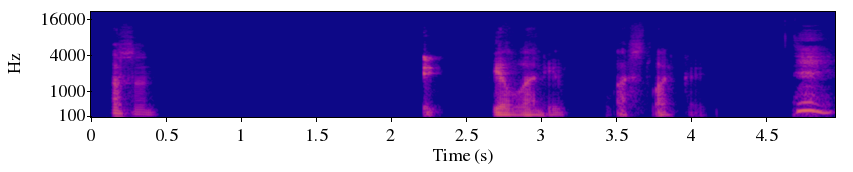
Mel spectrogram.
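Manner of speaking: very quiet, hushed, barely audible murmur. Player speaks in character while leaning into a hug, speaking very quietly. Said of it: "You might have to speak a little louder".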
